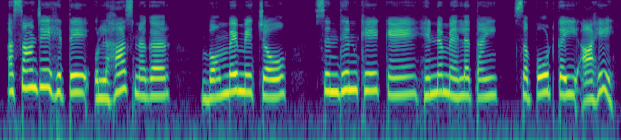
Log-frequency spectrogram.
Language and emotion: Sindhi, neutral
